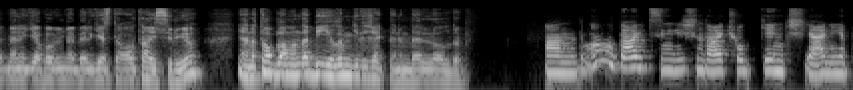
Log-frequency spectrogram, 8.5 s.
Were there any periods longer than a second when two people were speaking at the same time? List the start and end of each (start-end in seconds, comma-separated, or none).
none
